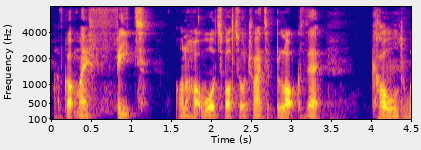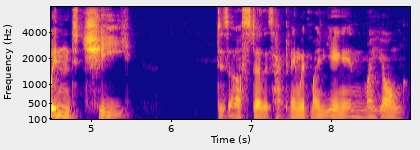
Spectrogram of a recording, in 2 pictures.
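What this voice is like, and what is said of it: Voice sounding ill and congested. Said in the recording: “You might be worried about me, but I've got a cold.”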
